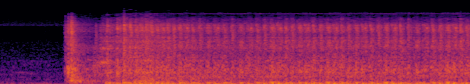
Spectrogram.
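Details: VW Fusca (Beetle) after removing a makeshift air filter part that was causing a noise, during alternator bearing work: brief crank, then a steady, even low putter with no rattle; normal idle.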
